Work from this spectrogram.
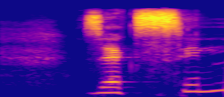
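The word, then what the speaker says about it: sechzehn: ছয় আর এখানে জ্যাক্সসিন এখানে এসটা আসবে না এসটা বাদে আসবে এটা একটু এক্সেপশন আমি স্টার্ট দিয়ে রাখছি দেখেন জ্যাক্সিন মানে হচ্ছে জ্যাক্সিন মানে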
